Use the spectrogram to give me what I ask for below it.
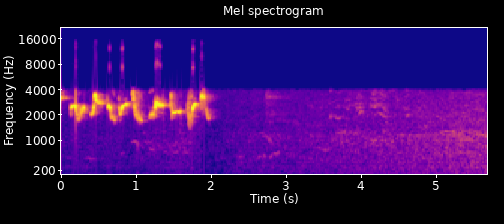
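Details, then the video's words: Rapid tumbling Chinese hwamei song, a two-second flurry of loud wavering whistles that jump up and down in pitch, then stopping abruptly and leaving only soft background noise. "Chim quế lâm hót"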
